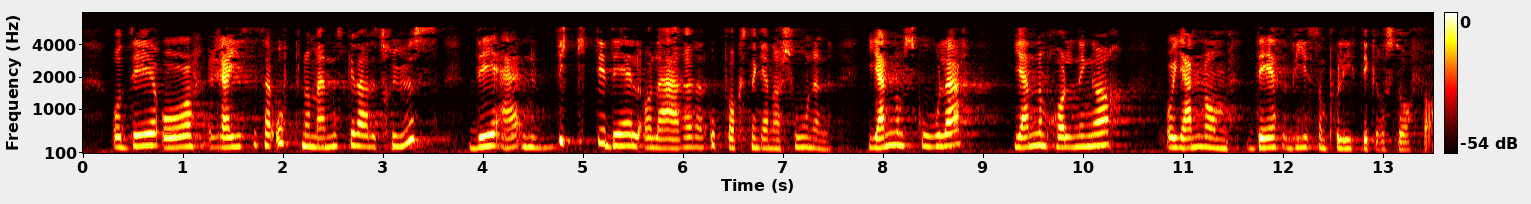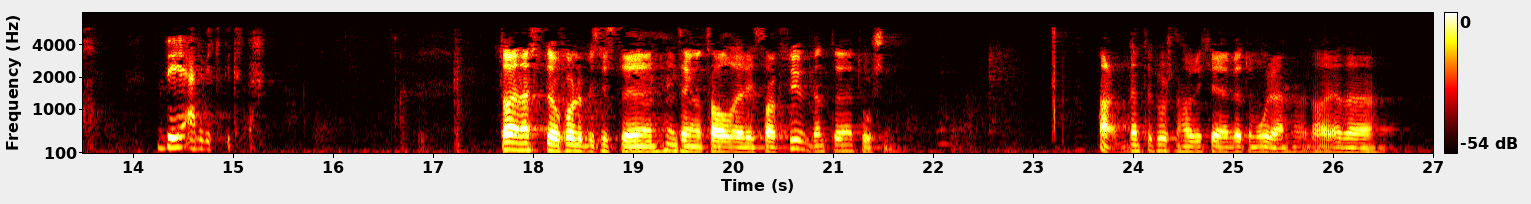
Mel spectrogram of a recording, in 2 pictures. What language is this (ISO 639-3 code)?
nob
